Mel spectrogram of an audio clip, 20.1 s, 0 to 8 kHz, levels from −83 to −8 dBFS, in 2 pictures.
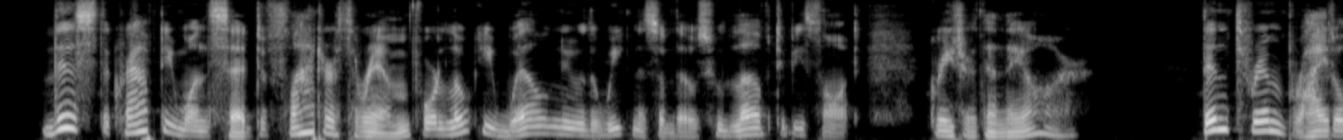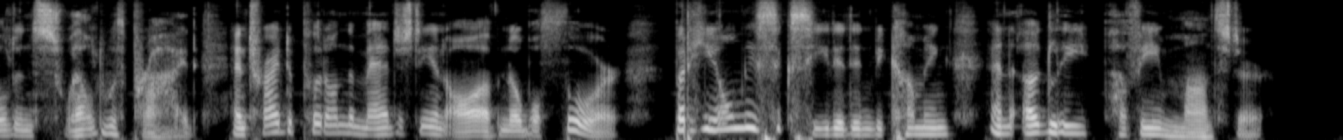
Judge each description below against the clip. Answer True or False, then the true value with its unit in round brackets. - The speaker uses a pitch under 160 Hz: True (135 Hz)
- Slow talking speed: False (160 wpm)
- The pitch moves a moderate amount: False (7.4 semitones)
